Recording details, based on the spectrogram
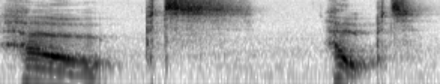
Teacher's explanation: P, unvoiced, so that means we have to create that T when it's an ED ending.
